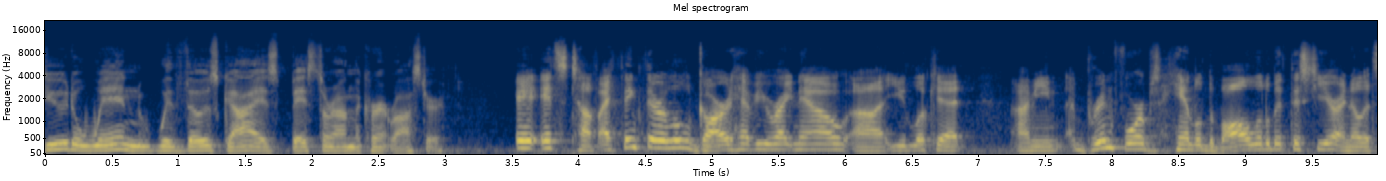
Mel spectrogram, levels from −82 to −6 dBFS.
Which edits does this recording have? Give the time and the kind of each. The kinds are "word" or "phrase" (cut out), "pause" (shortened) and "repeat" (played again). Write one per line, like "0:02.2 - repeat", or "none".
none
